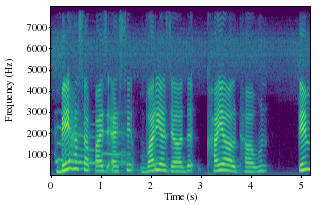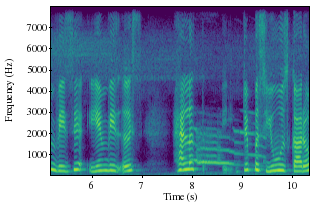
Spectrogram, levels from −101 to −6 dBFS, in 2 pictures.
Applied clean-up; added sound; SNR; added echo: none; Chicken, rooster; 16 dB; none.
